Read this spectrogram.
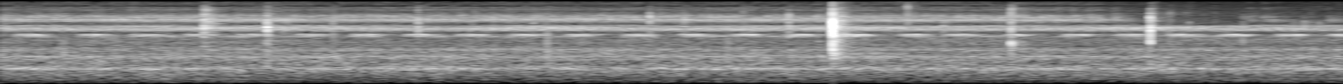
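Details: Steady insect chorus next to a campfire, a rapid high pulsing trill running without pause over higher sustained ringing tones, punctuated every second or so by snapping wood crackles.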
